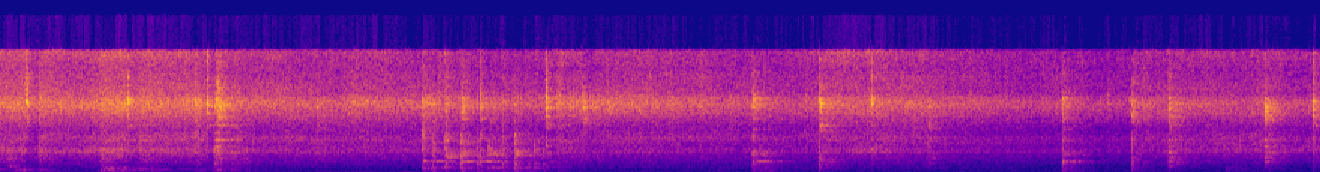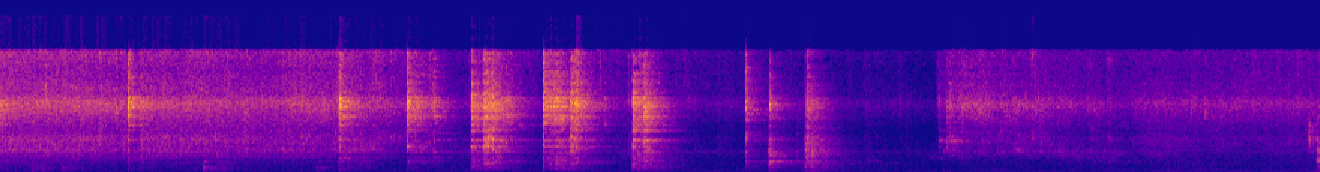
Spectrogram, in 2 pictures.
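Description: Masala being stirred and sautéed in a hot kadai while cooking a Bengali fish curry, a low sizzle under a run of sharp scraping stirs that come quicker and louder toward the end.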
